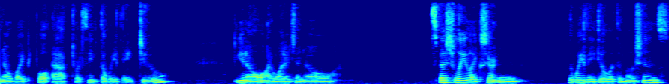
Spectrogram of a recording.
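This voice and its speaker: A woman, soft-spoken, at a moderate pace. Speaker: vlogger. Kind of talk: personal vlog, mental health story. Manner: hesitant, many fillers.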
